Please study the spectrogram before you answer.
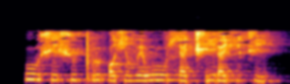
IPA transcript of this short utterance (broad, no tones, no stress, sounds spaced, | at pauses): u ʃ i ʃ y pʼ ɯ ʔ ɔ ɕ ə v e w u ɬ ɛ t͡ʃʼ i ɾ ɛ ç ə t͡ʃ i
